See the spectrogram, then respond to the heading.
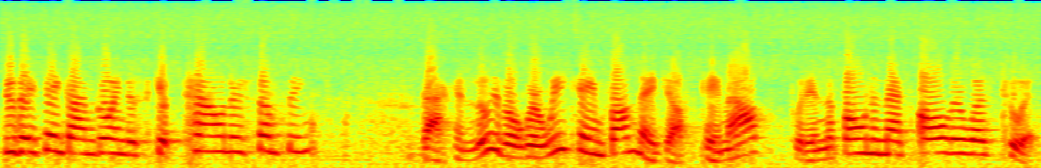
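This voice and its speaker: An actress playing an easily offended, haughty housewife who complains indignantly in an old training film. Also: female voice, sits high, animated, moderate pace. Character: huffy, easily offended housewife, new in town. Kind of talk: vintage training film acting. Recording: noisy old film soundtrack.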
